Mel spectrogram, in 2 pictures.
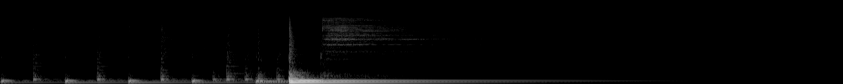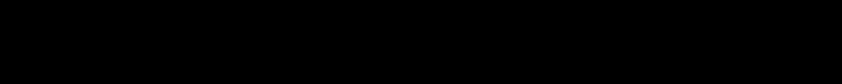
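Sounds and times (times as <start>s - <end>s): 
tom drums: 0.0s - 4.1s.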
